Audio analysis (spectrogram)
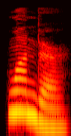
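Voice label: "wonder", American English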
